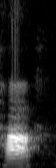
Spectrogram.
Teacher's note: हा हमारा काकल्य भी है और संघर्षी व्यंजन भी है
